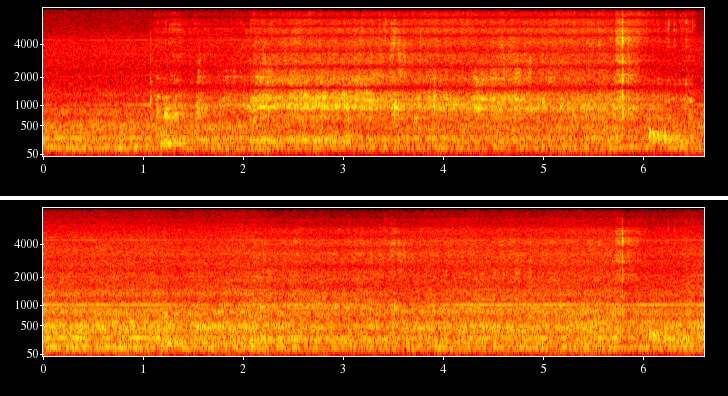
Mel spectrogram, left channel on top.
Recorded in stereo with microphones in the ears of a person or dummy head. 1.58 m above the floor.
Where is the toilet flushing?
50° left (ahead or behind).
